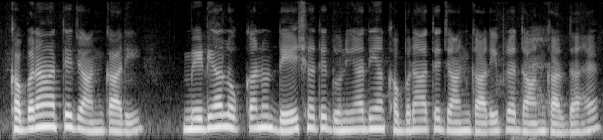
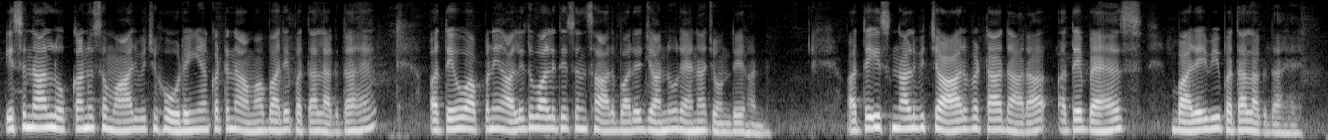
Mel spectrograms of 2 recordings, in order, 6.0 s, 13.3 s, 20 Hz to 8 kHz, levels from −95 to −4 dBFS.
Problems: constant background noise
